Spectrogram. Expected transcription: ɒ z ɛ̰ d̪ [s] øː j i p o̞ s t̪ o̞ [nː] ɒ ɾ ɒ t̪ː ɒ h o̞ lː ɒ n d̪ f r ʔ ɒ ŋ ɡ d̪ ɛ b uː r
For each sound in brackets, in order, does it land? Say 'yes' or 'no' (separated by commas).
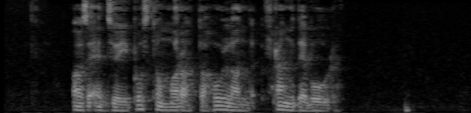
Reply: no, no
